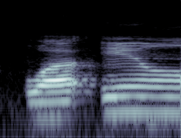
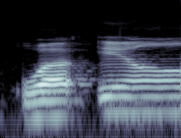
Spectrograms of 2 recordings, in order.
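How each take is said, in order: The two takes are said the same way.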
